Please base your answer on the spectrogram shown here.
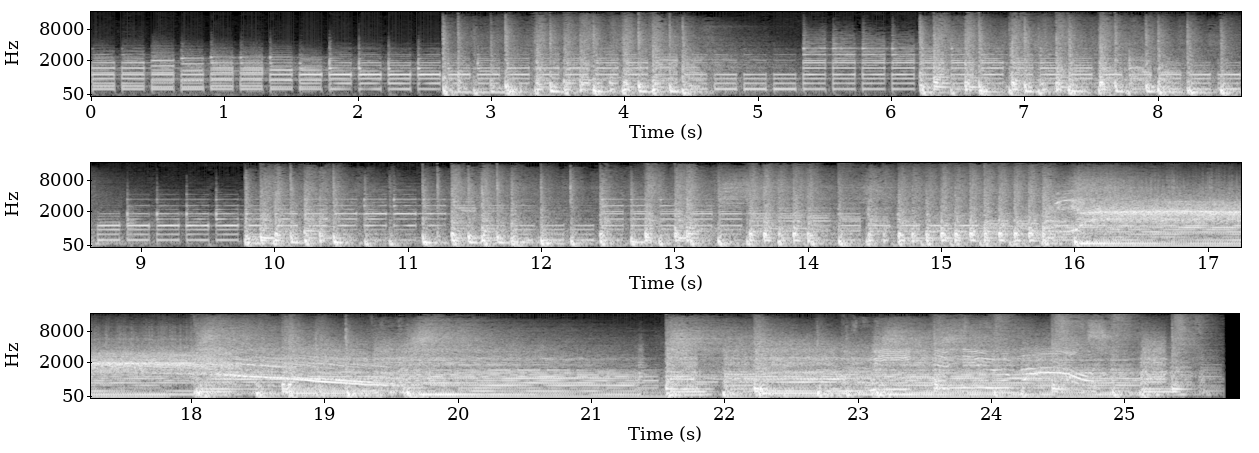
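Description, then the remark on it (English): A droning, pulsing keyboard line opens a loud rock track, then drums and band crash in and build until a long, raw guttural scream rips out over the full band. “because you hear this this long droning keyboard and and and it's like a build up to this like big guttural yelp scream thing and it uh yeah i think it just makes that song my favorite part”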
